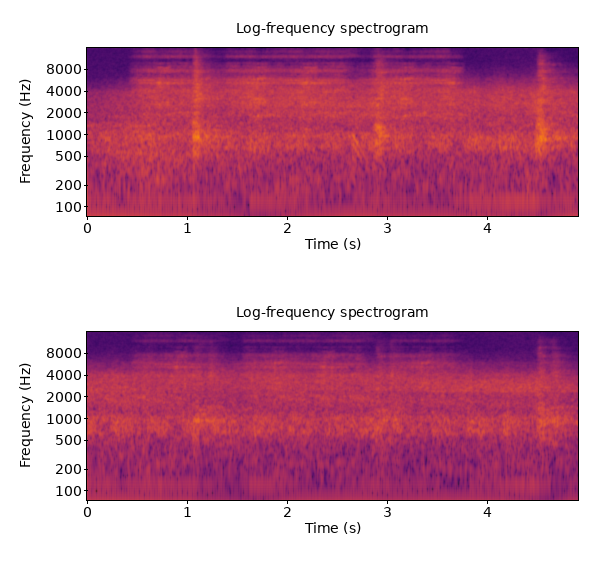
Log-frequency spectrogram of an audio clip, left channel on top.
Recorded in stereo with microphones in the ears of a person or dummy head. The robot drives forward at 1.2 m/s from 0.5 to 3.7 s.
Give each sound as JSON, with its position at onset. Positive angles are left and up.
{"t": 1.1, "sound": "a rattle", "side_deg": 65, "distance_m": 4.0}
